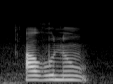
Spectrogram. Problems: none marked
